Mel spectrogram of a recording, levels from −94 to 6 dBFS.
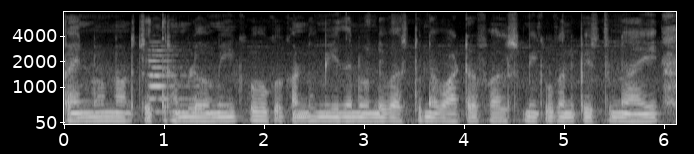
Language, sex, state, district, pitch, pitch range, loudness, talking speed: Telugu, male, Telangana, Karimnagar, 105 Hz, 100-105 Hz, -26 LUFS, 115 wpm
